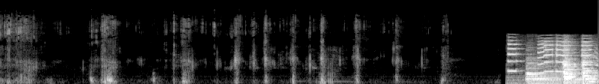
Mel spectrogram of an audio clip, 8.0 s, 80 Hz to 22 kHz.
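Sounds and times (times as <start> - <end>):
person chewing something crisp: 0.0 - 6.5
music: 6.8 - 7.9.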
